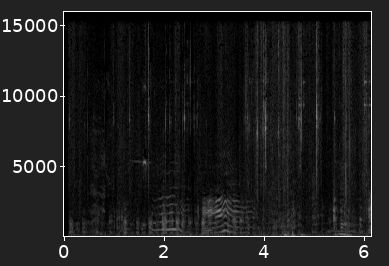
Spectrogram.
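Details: Two playful pet dogs, a beagle and another dog, playing together: wavering whining yelps and short grumbling noises amid scuffling and rustling.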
